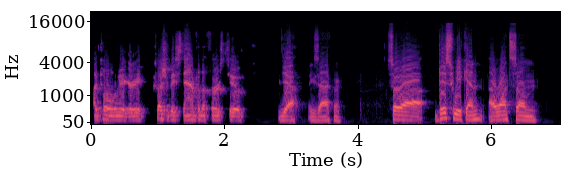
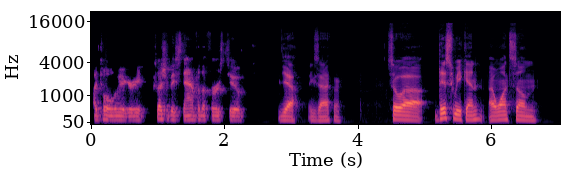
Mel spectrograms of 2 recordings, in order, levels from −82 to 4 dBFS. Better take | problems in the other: second | distortion; heavy; 7 dB below the speech

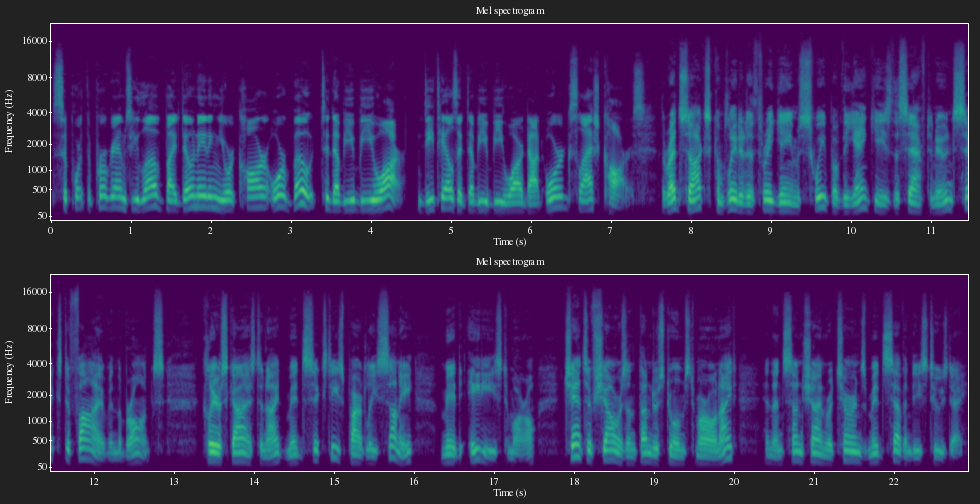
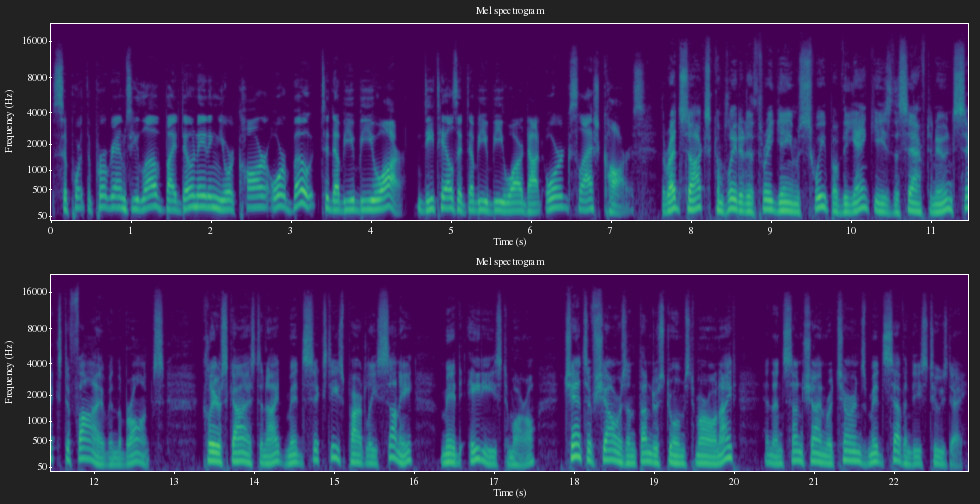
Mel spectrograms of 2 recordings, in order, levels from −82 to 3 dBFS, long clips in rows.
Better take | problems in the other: second | thin; somewhat; fading below 300 Hz

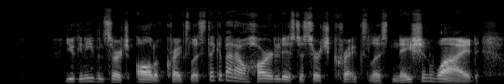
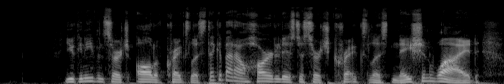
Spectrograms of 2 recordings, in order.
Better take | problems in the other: second | thin; somewhat; fading below 400 Hz

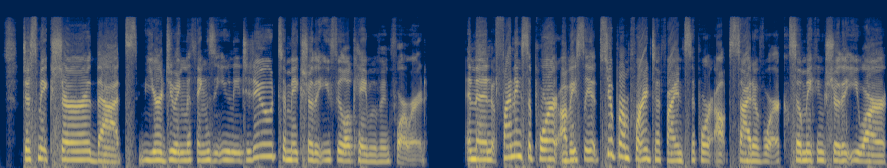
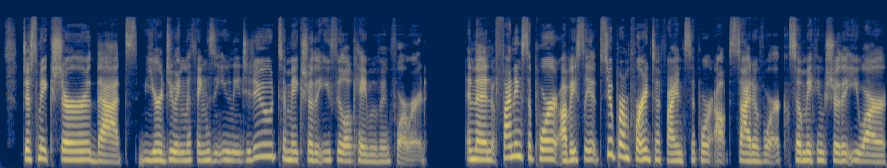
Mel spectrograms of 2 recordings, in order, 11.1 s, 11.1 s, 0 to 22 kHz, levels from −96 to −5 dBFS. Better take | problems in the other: second | distortion; heavy; 7 dB below the speech

